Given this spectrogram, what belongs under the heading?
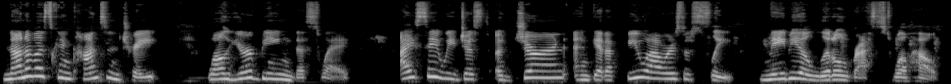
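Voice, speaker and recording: A woman voicing a thoughtful young boy leader in a children's storybook, reasoning with a strained calm. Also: fairly high pitch, unhurried, dry recording, voice pushed up, full character voice. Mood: frustrated. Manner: reasoning, placating. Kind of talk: children's storybook read-aloud.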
